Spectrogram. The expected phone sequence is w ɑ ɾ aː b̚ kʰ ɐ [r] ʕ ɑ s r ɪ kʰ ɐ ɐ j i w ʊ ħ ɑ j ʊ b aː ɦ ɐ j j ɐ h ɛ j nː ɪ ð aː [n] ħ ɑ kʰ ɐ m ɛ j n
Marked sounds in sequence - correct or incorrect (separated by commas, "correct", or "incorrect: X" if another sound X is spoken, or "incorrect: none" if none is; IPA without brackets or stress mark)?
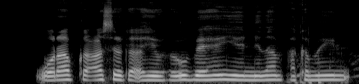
incorrect: none, incorrect: m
